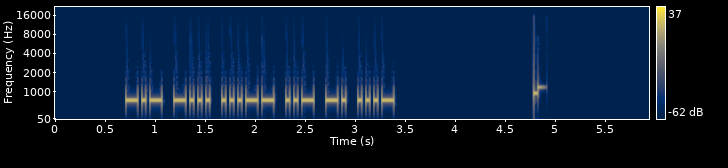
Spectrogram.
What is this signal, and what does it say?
Morse code, heard as a keyed tone, about 32 wpm, 700 Hz. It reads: KB3UNV
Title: USA Call Signs - 6 Characters - 3x Character Spacing - 30wpm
